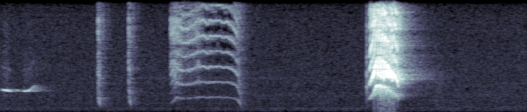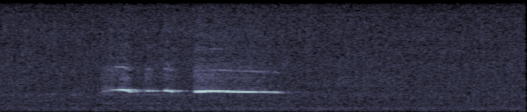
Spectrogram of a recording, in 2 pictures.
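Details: Caged pet parrot, molting, makes a few dry clicks and a short nasal, stacked-tone call, then one very loud harsh screech, followed after a pause by a long thin whistle that slowly falls in pitch.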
